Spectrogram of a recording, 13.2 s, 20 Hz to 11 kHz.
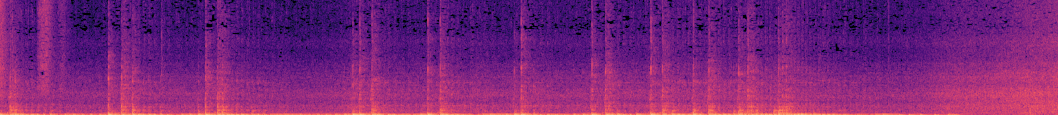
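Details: Royal Enfield Bullet BS4 single at idle after fitting a new BS4 CDI: heavy thump with uneven beats that stumble and drop out; misfire persists, cause not found.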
